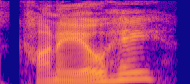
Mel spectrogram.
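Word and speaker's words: Kāneʻohe: And from what I understand, you were born and raised in Hawaii, and you'll have to help me with the pronunciation. I think it's Kaneohe?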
